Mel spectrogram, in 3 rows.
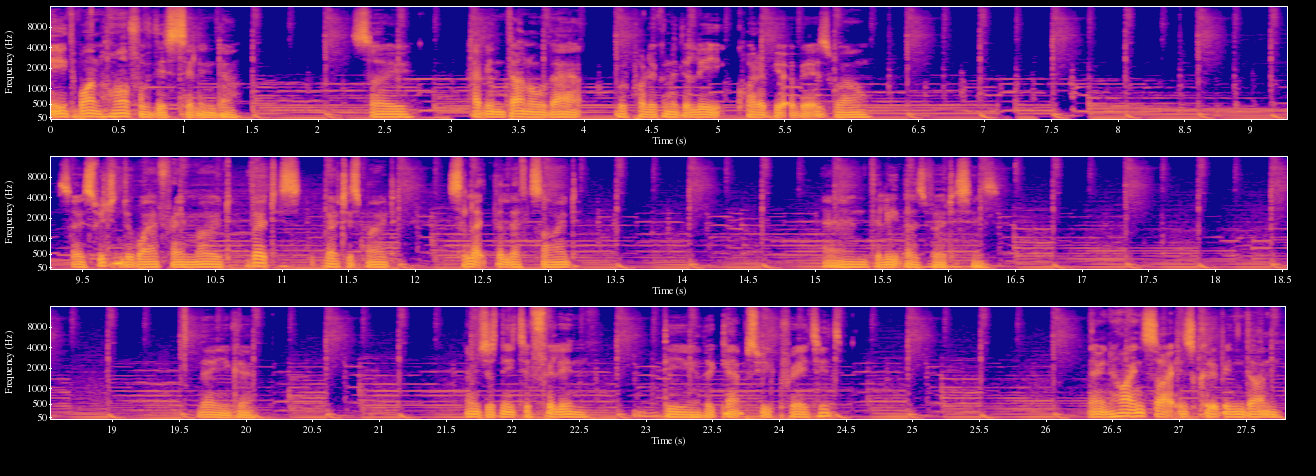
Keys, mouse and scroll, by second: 1.8 click, 3.0 middle click, 3.5 click, 4.1 Tab, 4.7 middle click, 7.1 KP_1, 8.8 click, 10.1 click, 10.6 click, 11.2-11.7 scroll up 1, 11.7 click, 14.8 middle click, 16.9 Delete, 17.8 click, 18.9 click, 19.6 middle click, 25.7 click.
